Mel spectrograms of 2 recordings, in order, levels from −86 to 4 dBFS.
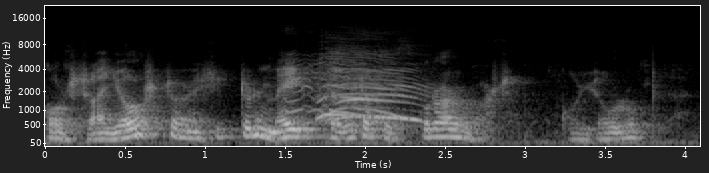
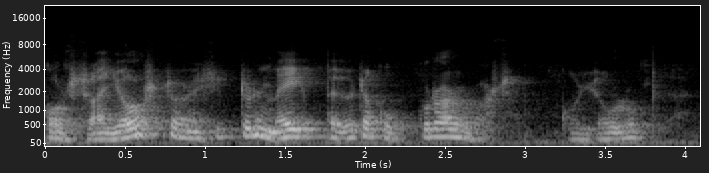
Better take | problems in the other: second | background sound (Cheering); 5 dB below the speech

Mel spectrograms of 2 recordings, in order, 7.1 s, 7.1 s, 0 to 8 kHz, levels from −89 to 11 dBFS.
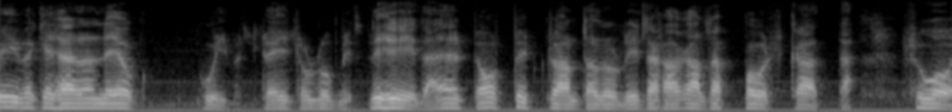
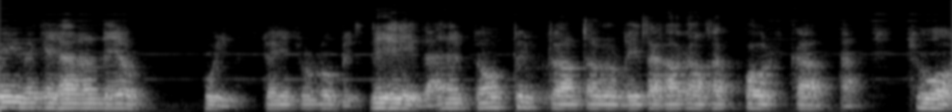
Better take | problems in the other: first | noise reduction (neural mask model DeepFilterNet 3)

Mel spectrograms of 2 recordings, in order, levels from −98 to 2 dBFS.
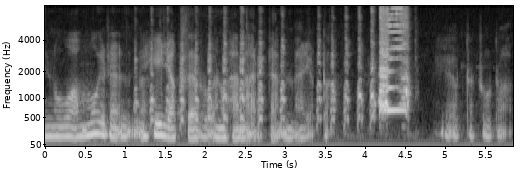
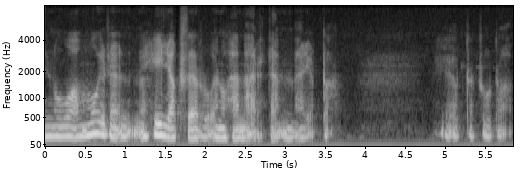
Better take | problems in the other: second | background sound (Chicken, rooster); 2 dB above the speech

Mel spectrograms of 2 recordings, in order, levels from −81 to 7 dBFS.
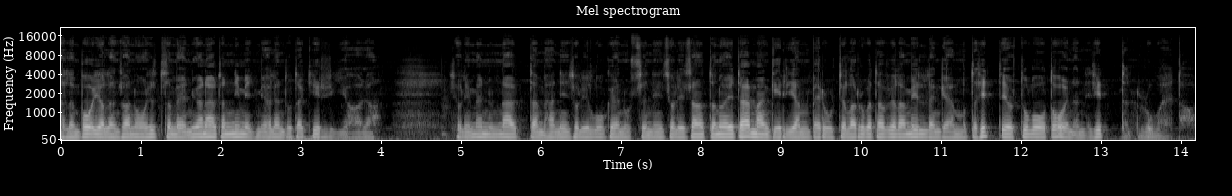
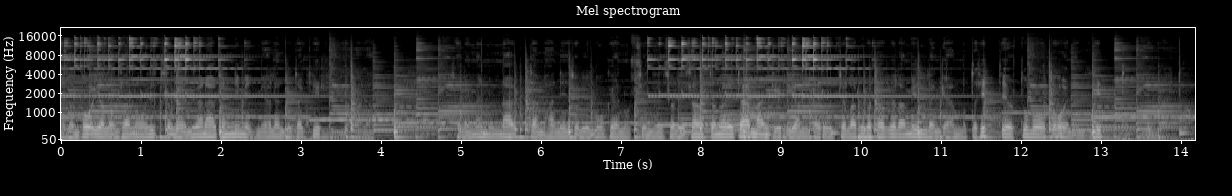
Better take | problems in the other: first | background sound (Plucked string instrument + Bell); 3 dB below the speech

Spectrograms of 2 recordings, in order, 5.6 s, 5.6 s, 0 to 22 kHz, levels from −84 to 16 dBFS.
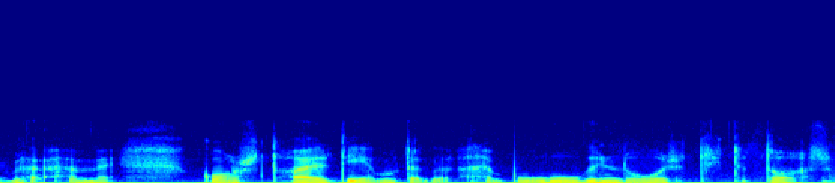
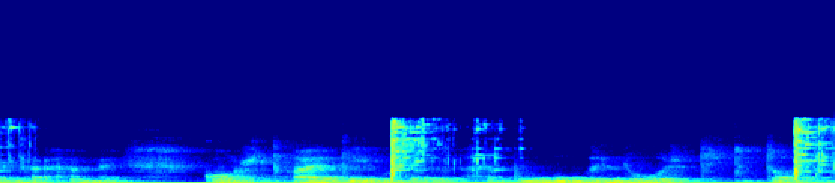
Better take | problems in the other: first | background sound (Shatter); 5 dB below the speech // room echo; dies away in 0.8 s

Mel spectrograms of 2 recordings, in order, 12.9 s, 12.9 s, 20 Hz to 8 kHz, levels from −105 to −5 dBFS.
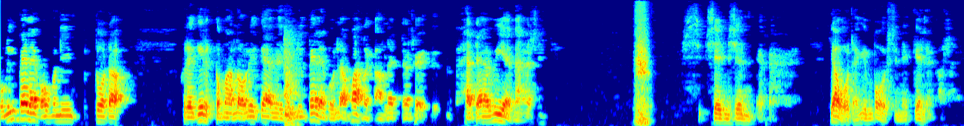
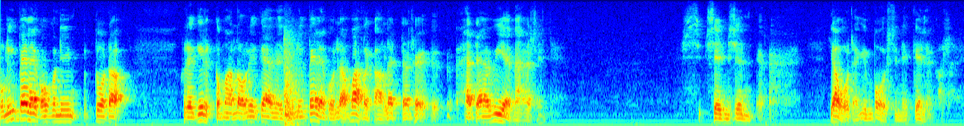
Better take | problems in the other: second | noise reduction (classical method Wiener filter)

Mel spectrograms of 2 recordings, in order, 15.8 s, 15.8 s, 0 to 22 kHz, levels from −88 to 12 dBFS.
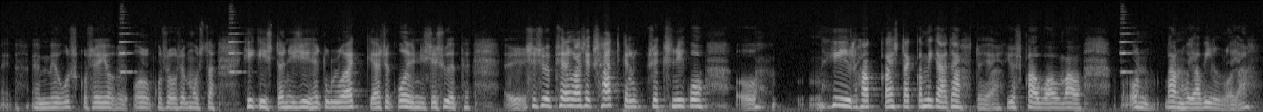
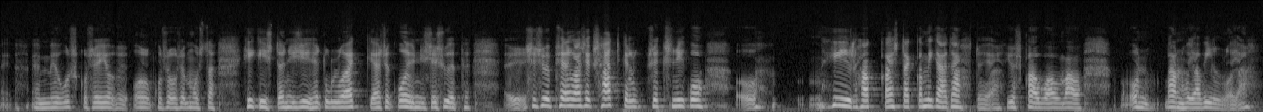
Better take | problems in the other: second | background sound (Bowed string instrument); 13 dB below the speech

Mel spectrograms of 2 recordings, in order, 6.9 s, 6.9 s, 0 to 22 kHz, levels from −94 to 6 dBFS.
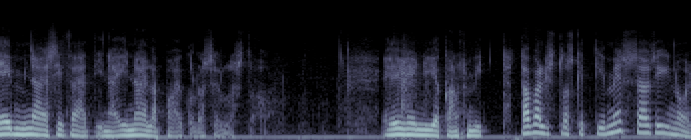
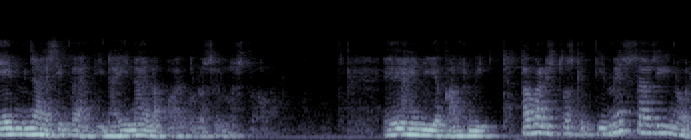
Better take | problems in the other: first | room echo; dies away in 0.6 s

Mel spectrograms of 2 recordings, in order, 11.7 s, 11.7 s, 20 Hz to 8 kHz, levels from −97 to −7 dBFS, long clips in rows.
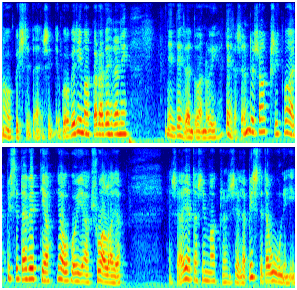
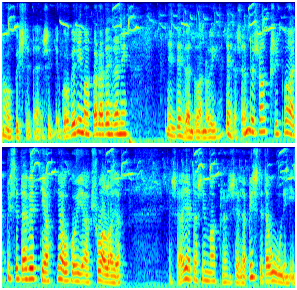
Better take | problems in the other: first | background sound (Insect); 20 dB below the speech

